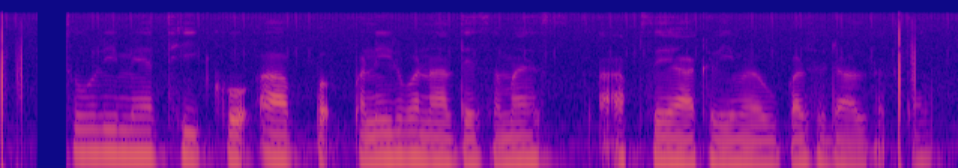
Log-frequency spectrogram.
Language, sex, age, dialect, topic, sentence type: Hindi, male, 18-24, Awadhi Bundeli, agriculture, statement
